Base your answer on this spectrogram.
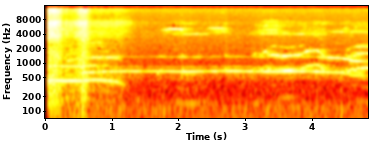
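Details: Several wolves howl together in long, smooth tones that slide up and down and overlap, played as a recording to a Shih Tzu puppy.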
